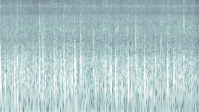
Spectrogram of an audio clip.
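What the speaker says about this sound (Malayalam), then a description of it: "വലിയ മഴ." Heavy rain pours down on a forest campsite, a dense, steady hiss of drops pattering on surfaces and leaves, with sharp individual drips standing out close by; no one speaks.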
